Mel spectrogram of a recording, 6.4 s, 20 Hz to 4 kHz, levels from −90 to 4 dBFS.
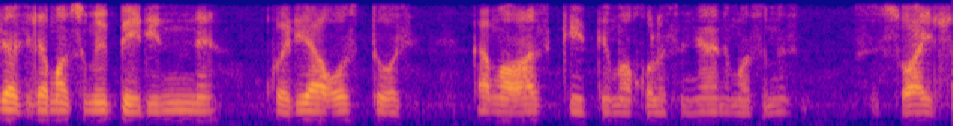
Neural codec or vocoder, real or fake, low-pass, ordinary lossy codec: codec, 16 kHz, 16 kbps, FreqCodec, smaller model; fake; 3.6 kHz; none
